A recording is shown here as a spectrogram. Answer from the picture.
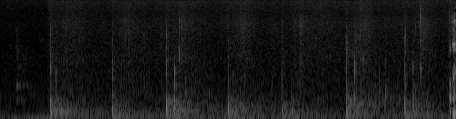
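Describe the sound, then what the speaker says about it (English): Hurried footsteps of a woman scrambling to catch up, seven or eight distinct steps in a steady quick rhythm, fairly close and clear over a quiet background with no talking. "I could hear her footsteps scrambling to catch up."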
